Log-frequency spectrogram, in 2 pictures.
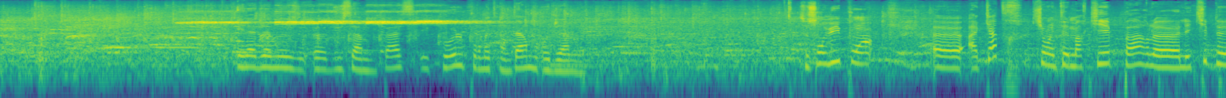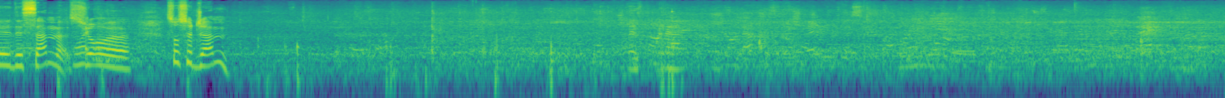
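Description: Roller skates roll and scrape on a wooden floor in a large echoing hall.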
